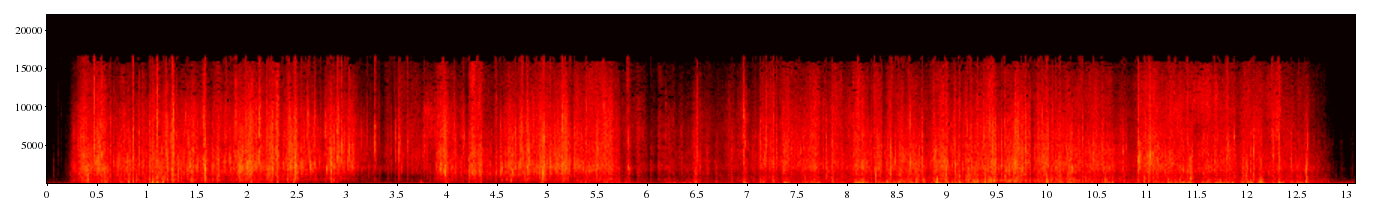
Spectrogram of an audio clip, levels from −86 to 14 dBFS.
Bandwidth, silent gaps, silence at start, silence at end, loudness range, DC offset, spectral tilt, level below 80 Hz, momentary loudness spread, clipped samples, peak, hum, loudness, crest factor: 17 kHz; none; 0.2 s; 0 s; 4 LU; under 0.1%; -1 dB/octave; -46 dBFS; 12 LU; under 0.1%; -8 dBFS; none; -29 LUFS; 24 dB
